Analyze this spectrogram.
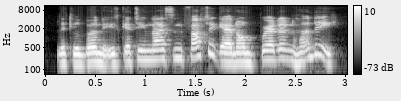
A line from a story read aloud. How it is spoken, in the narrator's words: he chuckled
